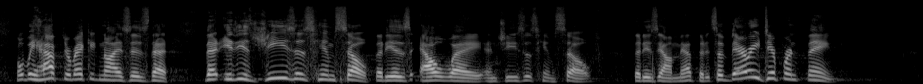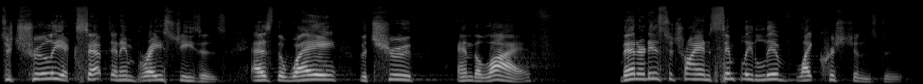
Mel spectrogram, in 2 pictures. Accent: Australia; moved away; I grew up in Australia

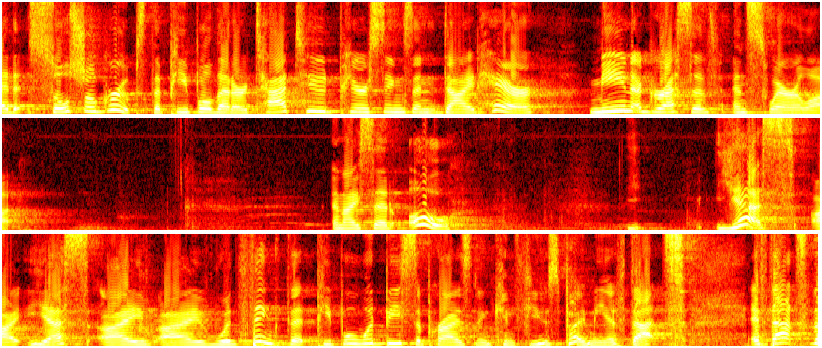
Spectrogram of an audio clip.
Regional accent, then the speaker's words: Canada; we're Canadian

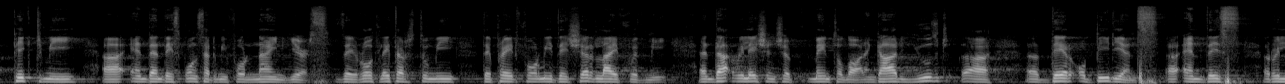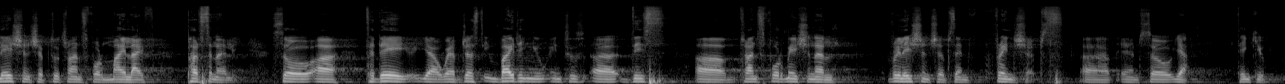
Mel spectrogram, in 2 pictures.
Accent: Addis Ababa, Ethiopia; moved away; I grew up in Ethiopia. In Addis Ababa, it's a very big city

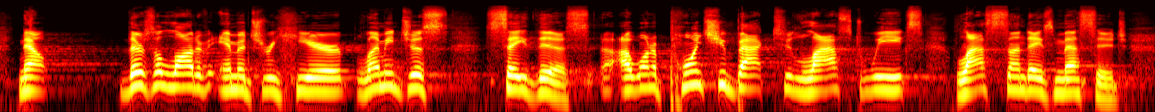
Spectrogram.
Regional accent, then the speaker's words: Texas, United States; I'm from Texas.

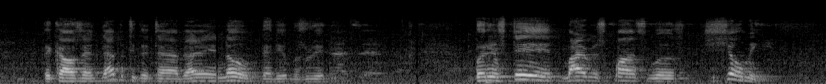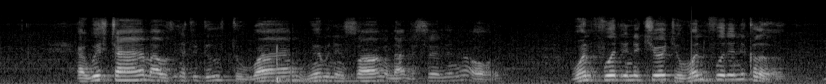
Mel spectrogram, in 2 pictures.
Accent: South Carolina, United States; also born or lived in Philadelphia; I was born in Philadelphia, Pennsylvania in 1948 and moved to South Carolina in 1952. Graduated from high school in 1966.

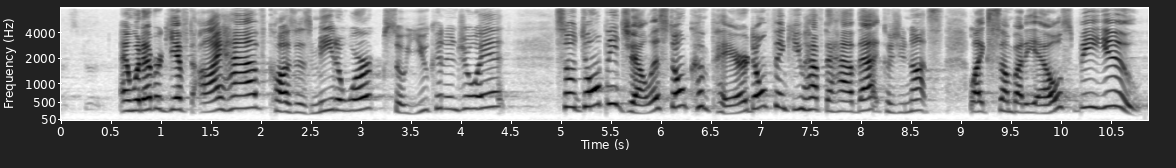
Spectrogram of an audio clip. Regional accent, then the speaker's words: New York, United States; moved away; I'm loud, I'm tall, I'm from New York, I'm Italian

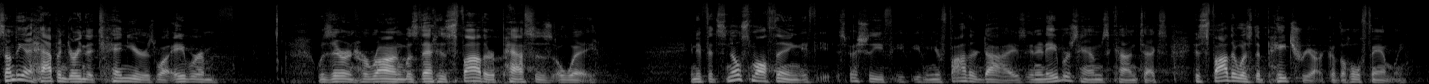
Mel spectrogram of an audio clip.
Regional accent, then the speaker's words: Omaha, Nebraska, United States; moved away as an adult; now in Kentucky, United States; my hometown of Omaha, Nebraska. All of my family is there, uh, my whole history is there

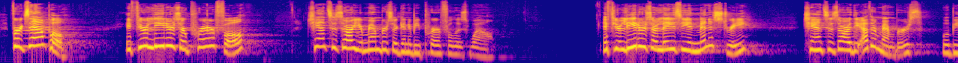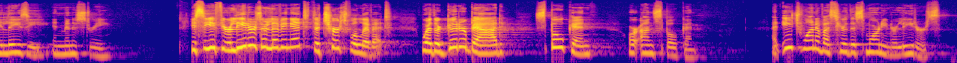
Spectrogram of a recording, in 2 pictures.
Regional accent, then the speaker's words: Canada; as a Canadian

